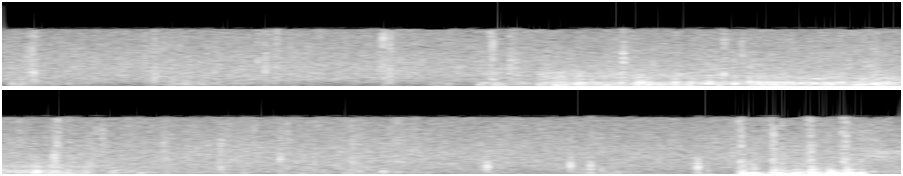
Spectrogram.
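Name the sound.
rain falling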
